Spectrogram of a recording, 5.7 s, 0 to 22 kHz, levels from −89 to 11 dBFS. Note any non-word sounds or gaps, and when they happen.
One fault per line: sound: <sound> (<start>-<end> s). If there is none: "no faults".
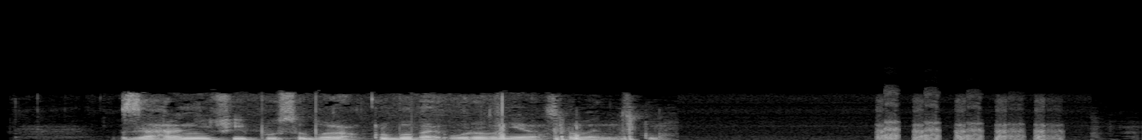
sound: laugh (4.4-5.3 s)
